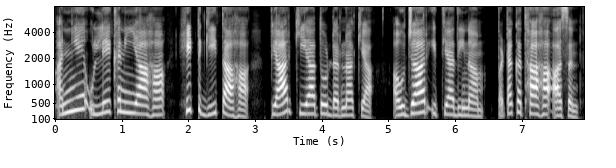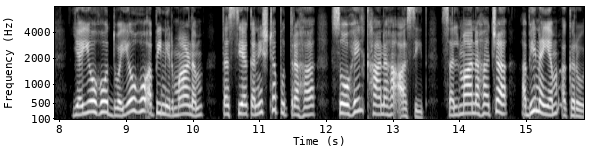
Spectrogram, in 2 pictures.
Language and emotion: Sanskrit, neutral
